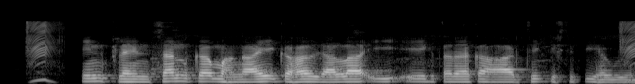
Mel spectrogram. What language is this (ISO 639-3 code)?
bho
